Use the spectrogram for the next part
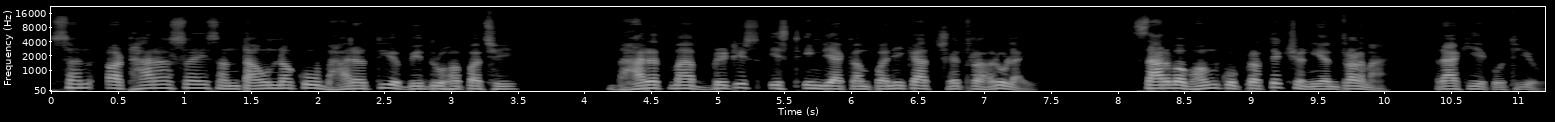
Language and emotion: Nepali, neutral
